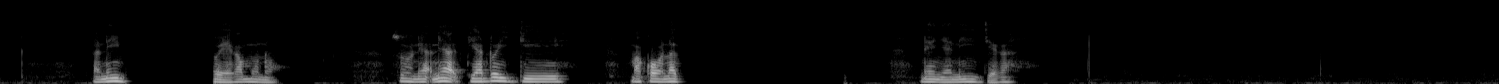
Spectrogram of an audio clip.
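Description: It's a speech clip with two gaps where the sound briefly trails off as a fading buzz or hiss and then goes quiet: about 0.9 s lost from 1.26 to 2.15 s, and about 1.7 s from 6.77 to 8.46 s. That pattern is likely a long network dropout, with the audio resuming past the lost stretch. The call codec leaves nothing above 8 kHz.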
